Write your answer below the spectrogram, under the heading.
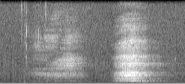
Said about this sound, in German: Ein bewusster Atemzug.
